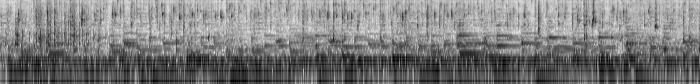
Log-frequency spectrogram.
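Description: An egg frying in a pan: a steady sizzle with fine crackling, under background music with a melody and a bass line.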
